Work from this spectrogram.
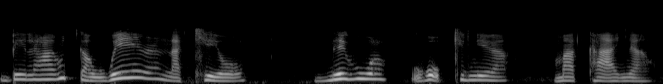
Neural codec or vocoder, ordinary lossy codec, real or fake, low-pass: codec, 24 kHz, 0.9 kbps, WavTokenizer, small release; Opus, 64 kbps; fake; 5.4 kHz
